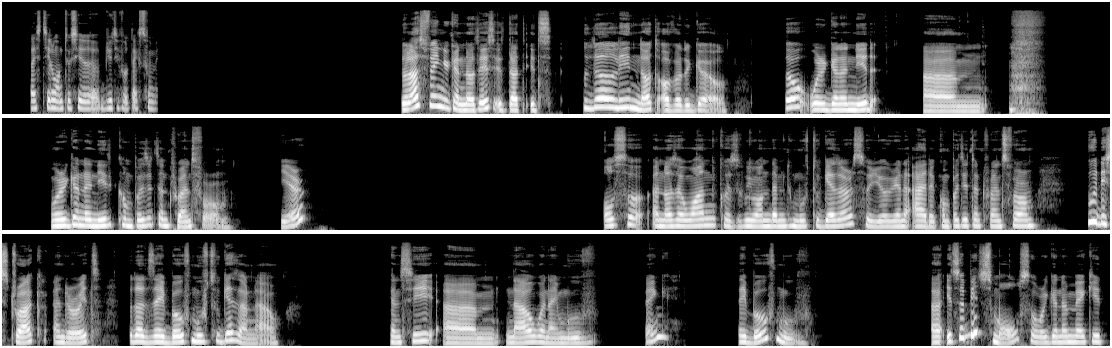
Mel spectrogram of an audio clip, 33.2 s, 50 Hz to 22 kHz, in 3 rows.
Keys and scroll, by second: 12.7 c.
